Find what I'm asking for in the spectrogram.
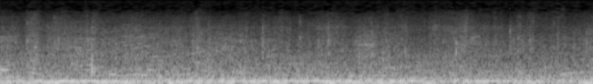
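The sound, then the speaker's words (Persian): A sea bus idles at the pier as passengers board, its engine giving a steady low drone with a constant hum, heard alone with an even, unbroken loudness throughout. “شیبی داریم این پایین بریم که سوار اتوبوس دریایی بشیم”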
